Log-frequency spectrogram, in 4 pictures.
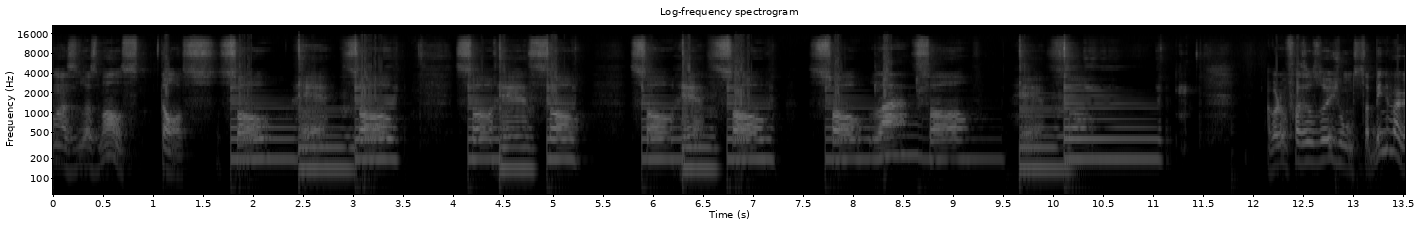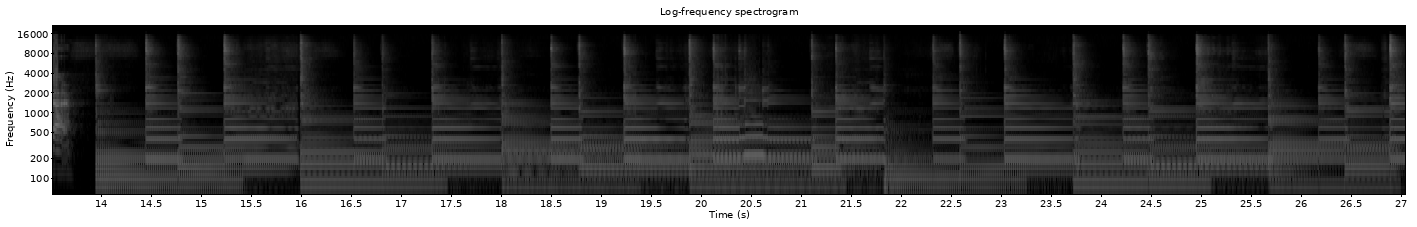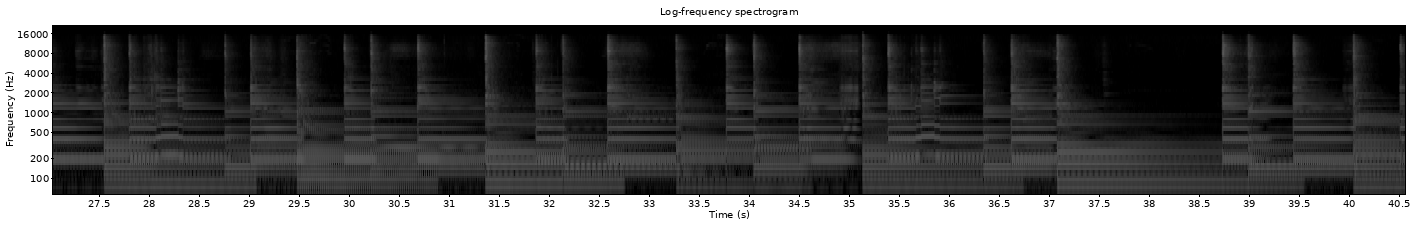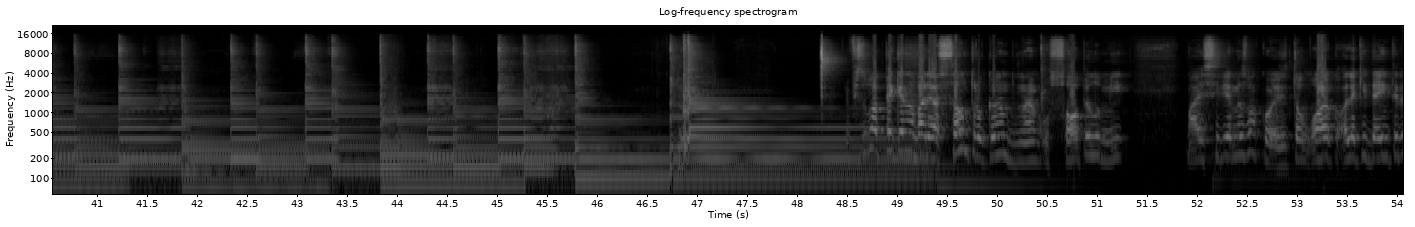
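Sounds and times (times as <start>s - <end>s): electric bass tapping: 2.1s - 3.4s, 8.0s - 11.1s, 13.9s - 50.6s.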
